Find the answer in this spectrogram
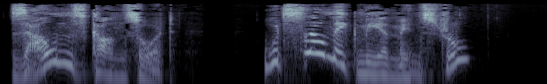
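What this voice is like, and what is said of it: Affected Elizabethan accent. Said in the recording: “tried to affect an Elizabethan accent.”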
